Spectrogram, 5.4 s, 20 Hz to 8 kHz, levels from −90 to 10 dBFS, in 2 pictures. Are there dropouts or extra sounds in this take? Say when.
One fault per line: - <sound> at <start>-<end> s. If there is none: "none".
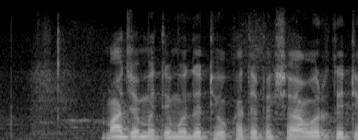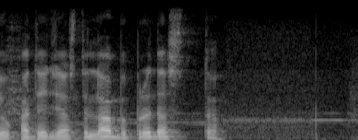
none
